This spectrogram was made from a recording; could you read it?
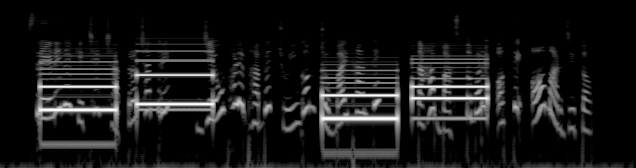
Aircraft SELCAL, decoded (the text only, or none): DM-FS AJ-HM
